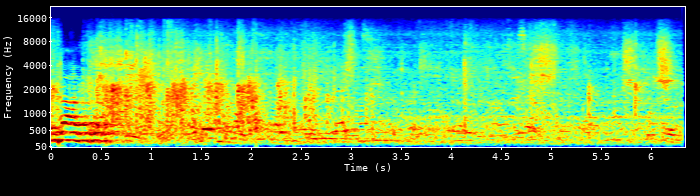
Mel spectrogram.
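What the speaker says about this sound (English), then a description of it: "Let's give him a round of applause." A crowd claps in a burst of applause that starts loud and slowly thins out, with some voices mixed into the clapping.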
